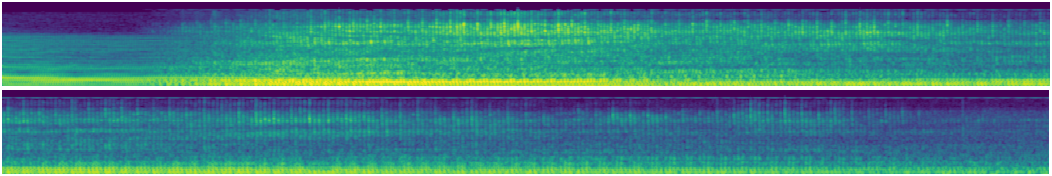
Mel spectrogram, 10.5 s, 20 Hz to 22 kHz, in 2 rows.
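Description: Off-road 4x4's engine running under load on a muddy trail climb, loudest about two seconds in, then slowly fading as the vehicle pulls away.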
